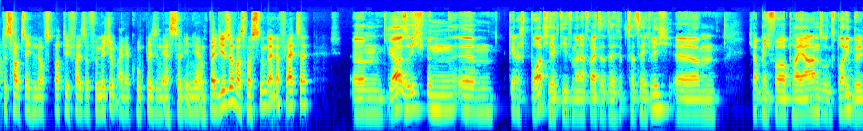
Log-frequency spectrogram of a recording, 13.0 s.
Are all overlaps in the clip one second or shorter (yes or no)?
yes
